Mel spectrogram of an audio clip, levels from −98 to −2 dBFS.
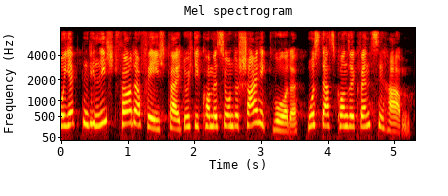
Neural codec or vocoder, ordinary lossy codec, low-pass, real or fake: codec, 16 kHz, 4.8 kbps, FACodec; none; 7.2 kHz; fake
